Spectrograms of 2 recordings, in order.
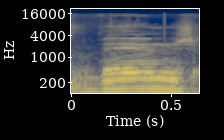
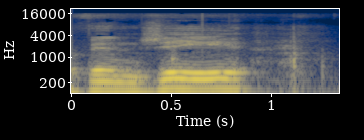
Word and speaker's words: Vinge: Banks, and then A Fire Upon the Deep by Werner Ving is how I pronounced it, but I've heard 2 other pronunciations of his last name. It's Vinge or Vingy, so I don't know.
